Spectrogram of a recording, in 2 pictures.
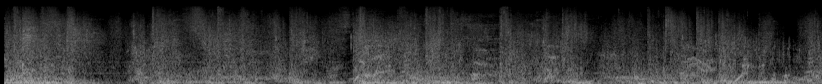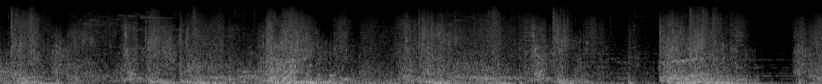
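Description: Game characters clash with thuds and magic blasts in battle.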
